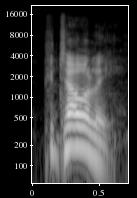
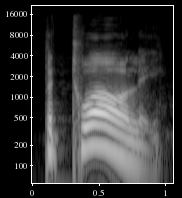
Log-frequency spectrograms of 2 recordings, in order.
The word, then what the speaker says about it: Puteoli: Okay, so I knew that he would have the pronunciation down for me. Puteoli. Puteoli.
